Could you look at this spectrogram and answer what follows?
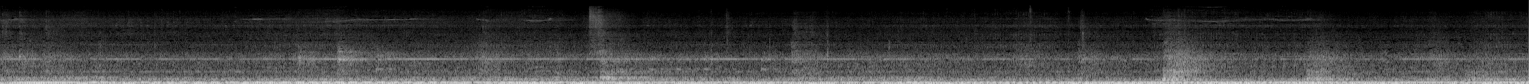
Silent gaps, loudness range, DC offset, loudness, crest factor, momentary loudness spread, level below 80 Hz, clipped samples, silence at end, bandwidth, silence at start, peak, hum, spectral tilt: none; 2 LU; under 0.1%; -20 LUFS; 12 dB; 3 LU; -20 dBFS; under 0.1%; 0 s; 12.5 kHz; 0 s; -4 dBFS; none; -7.5 dB/octave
